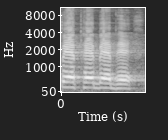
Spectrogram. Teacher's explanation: होठ बार बार फड़फड़ा रहे एक दूसरे के ऊपर, तो इसको हम बोलते हैं ओष्ठ।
